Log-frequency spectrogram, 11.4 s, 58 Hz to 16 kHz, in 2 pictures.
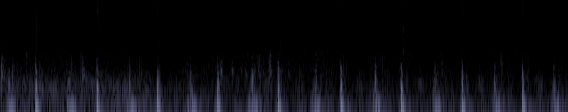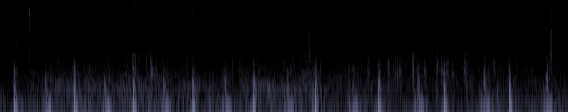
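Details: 34-year-old male lying on a bed, recorded over the tricuspid area, after nicotine from a cigar and "green stuff" as an experiment: regular, low thumping heartbeat at about 100 beats a minute, upper limit of normal.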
